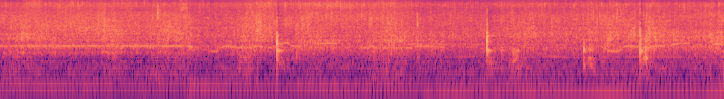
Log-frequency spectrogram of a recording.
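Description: Gongura leaves and mutton sizzling as they are sautéed in a clay pot, stirred with a wooden spatula that knocks against the pot four times, the first about three seconds in.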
